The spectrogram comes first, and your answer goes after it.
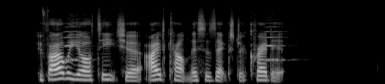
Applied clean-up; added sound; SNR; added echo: none; Bowed string instrument; 14 dB; none.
